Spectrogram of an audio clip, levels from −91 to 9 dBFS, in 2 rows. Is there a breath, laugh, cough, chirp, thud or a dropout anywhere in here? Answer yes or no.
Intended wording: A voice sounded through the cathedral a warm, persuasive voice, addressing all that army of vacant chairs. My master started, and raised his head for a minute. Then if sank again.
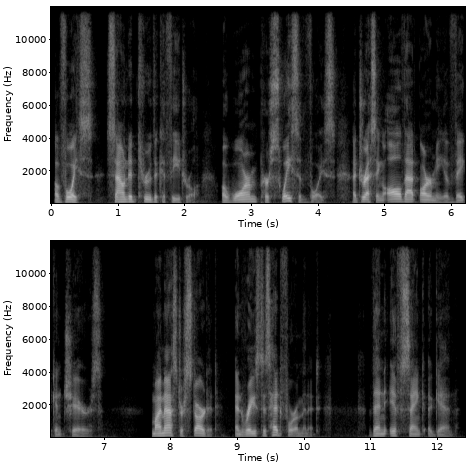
no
